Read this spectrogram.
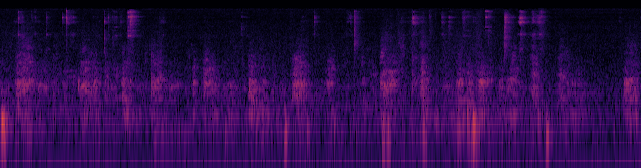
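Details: Two Basset Hounds, Tracker and the new puppy Ranger, rough housing in play: a steady run of short scuffling bursts, quick yips and throaty growl-like noises, irregular and overlapping, with no pauses.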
